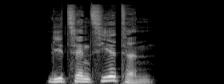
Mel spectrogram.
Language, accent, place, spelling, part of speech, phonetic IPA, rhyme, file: German, Germany, Berlin, lizenzierten, adjective, [lit͡sɛnˈt͡siːɐ̯tn̩], -iːɐ̯tn̩, De-lizenzierten.ogg
- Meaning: inflection of lizenzieren: 1. first/third-person plural preterite 2. first/third-person plural subjunctive II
